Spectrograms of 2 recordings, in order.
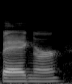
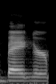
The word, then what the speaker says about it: Bangor: lot of people pronounce they try to pronounce bangor as banger banger Maine Bangor Maine is Bangor anger its Bangor Bangor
